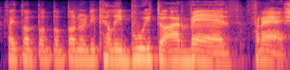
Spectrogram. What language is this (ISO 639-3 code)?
cym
